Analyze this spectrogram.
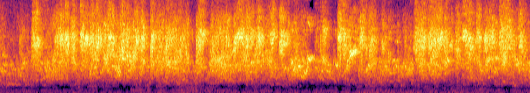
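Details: Happy budgies in a flock, a continuous dense high chatter of overlapping chirps and warbles with short bright whistled notes throughout and no pauses.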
